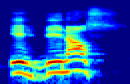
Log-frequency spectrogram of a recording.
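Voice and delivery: "Ihdinas" slow with a thick, heavy s; heavy sod. Shown as a demonstration. Ustaz shows the sod sound in "Ihdinas". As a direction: make the s in "Ihdinas" full and heavy. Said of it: "Dia huruf sod".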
